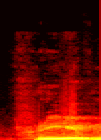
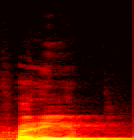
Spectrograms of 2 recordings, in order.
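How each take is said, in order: First: फ्रेब as one syllable, "freb"; wrong फ्रेब. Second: फरेब in two syllables, "fa-reb"; vowel between f and r in फरेब; correct फरेब. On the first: Teacher showing the error, फ्रेब as "freb". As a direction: run f and r together in फ्रेब. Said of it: "अशुद्ध शब्द है". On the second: Teacher giving correct form, फरेब as "fa-reb". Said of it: "इसका शुद्ध रूप होगा". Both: Shown as a demonstration.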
